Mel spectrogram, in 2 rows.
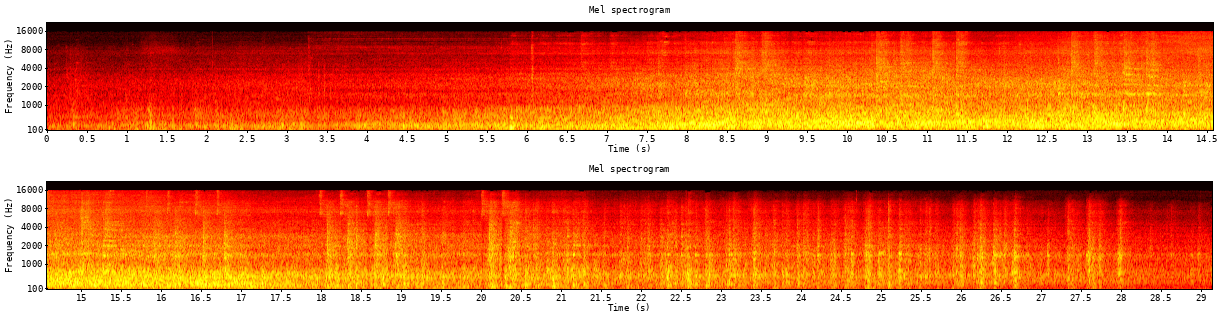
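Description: EN57 electric multiple unit passing at speed. It grows louder over the first several seconds, is loudest as the carriages go by, then fades as it pulls away, with a steady clickety-clack of wheels over the rail joints.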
